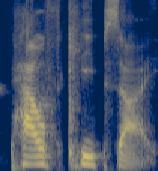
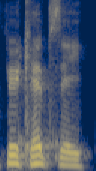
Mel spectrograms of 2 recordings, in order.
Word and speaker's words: Poughkeepsie: it and say it you might say something like half keepsai however that would not be correct it's poughkeepsie so i'll stop talking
